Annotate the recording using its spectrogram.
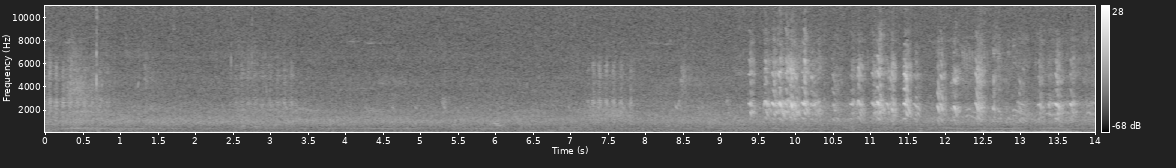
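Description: Birds calling now and then, with a cluster of repeated calls in the last few seconds, over a steady low rumble that grows louder near the end.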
